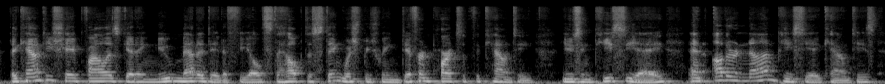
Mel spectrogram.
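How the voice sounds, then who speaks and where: A man reading a scripted, recorded technical presentation in a measured, explanatory way. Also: medium pitch. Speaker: program manager presenting.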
